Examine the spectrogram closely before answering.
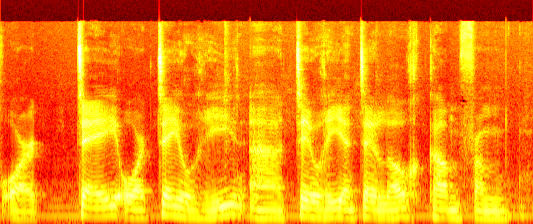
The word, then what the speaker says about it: theorie: So just pronounce it as a T.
